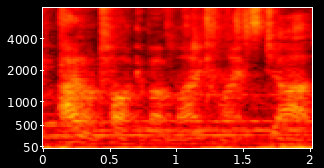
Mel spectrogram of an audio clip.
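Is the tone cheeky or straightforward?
cheeky. It is said with a playful, teasing tone. "or like a cheeky"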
